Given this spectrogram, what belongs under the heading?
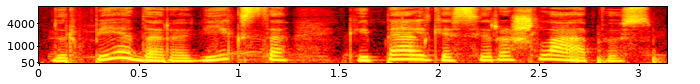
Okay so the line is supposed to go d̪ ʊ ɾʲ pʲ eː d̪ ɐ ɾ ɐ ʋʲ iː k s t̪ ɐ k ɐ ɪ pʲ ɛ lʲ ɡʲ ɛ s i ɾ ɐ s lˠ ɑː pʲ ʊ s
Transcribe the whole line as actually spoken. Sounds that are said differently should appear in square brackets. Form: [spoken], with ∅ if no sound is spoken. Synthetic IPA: d̪ ʊ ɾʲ pʲ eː d̪ ɐ ɾ ɐ ʋʲ iː k s t̪ ɐ k ɐ ɪ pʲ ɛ lʲ [kʲ] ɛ s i ɾ ɐ [ʃ] lˠ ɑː pʲ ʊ s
